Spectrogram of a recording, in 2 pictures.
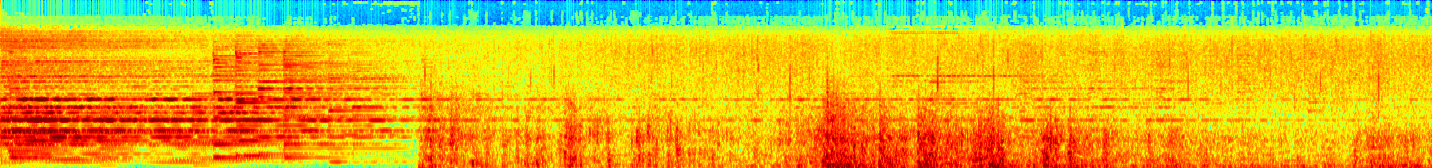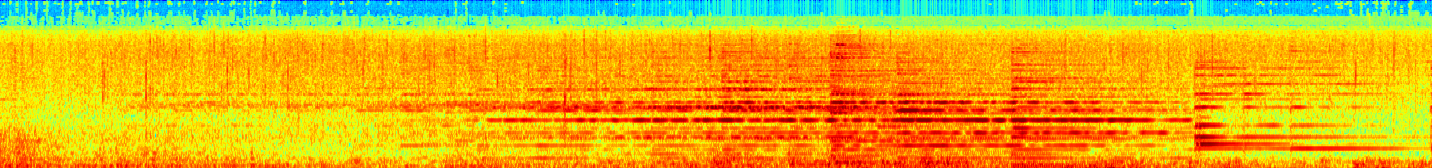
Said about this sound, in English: The rain was killing the last days of summer.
